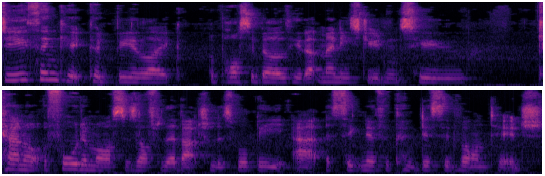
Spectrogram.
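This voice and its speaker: This woman talks at a fairly quick pace with medium pitch and ordinary pitch variation. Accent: London. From London, England. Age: 20s. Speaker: interviewer. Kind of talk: interview.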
